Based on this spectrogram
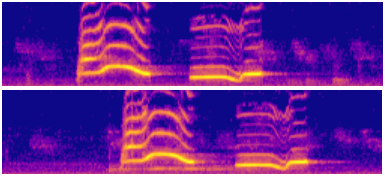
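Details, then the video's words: Silver-eared laughingthrush giving a repeated two-part phrase twice: a ringing arched whistle with strong overtones, then a steady whistle that dips sharply and rises at the end. "Khướu bạc má hót"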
